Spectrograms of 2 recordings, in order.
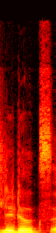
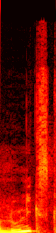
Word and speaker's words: Linux: Pronounce Linux as Linux.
